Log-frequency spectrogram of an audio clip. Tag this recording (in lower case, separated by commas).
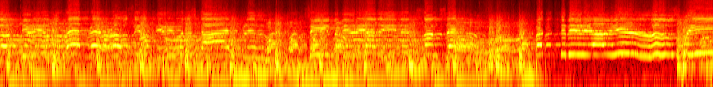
music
